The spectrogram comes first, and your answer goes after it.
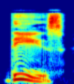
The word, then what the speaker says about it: these: These. So the contrast is this short relaxed S sound. Fish. These long smiling Z sound.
